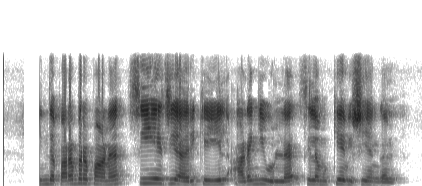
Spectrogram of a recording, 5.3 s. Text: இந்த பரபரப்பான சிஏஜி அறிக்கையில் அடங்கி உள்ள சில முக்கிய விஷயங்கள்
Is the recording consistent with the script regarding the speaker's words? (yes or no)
yes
